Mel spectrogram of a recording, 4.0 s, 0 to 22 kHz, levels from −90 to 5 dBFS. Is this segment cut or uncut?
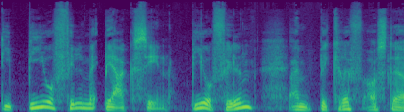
cut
